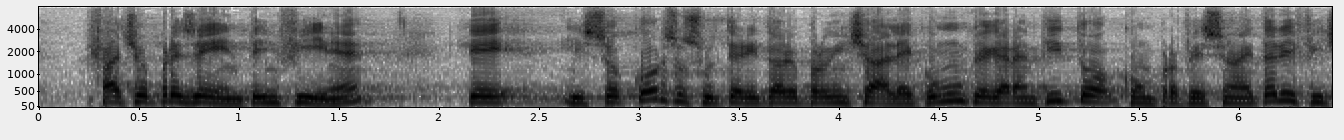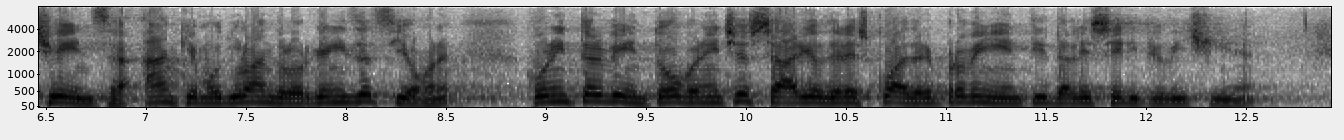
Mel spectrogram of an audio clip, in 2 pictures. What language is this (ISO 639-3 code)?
ita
